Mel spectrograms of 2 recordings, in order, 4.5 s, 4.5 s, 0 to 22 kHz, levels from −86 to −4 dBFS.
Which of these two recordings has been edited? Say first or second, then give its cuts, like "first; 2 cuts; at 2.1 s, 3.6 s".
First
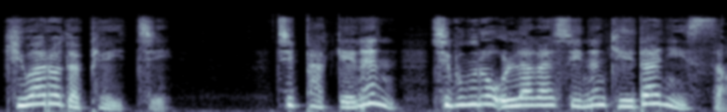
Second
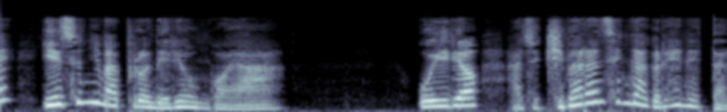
second; 1 cut; at 2.5 s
